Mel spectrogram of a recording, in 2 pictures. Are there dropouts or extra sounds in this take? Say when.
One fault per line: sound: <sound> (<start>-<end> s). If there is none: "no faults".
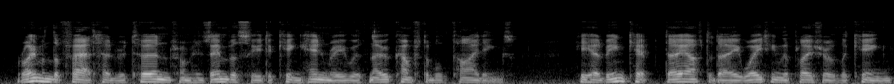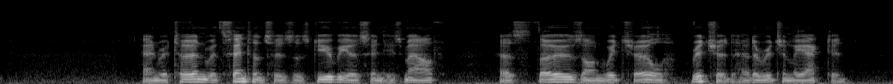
no faults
